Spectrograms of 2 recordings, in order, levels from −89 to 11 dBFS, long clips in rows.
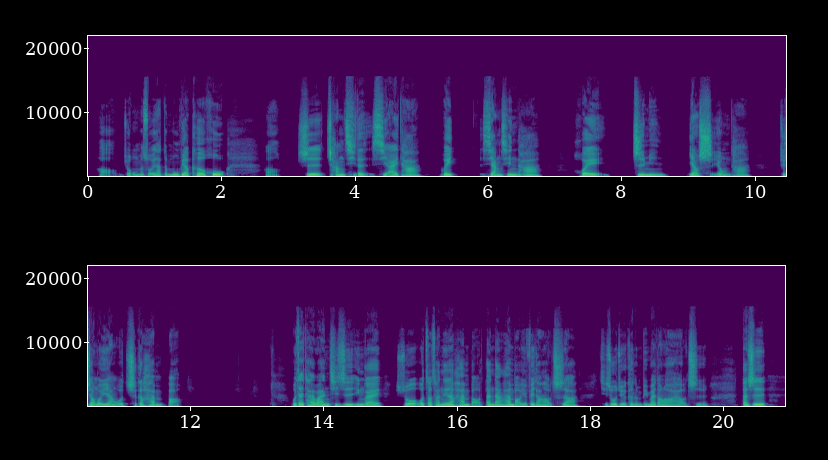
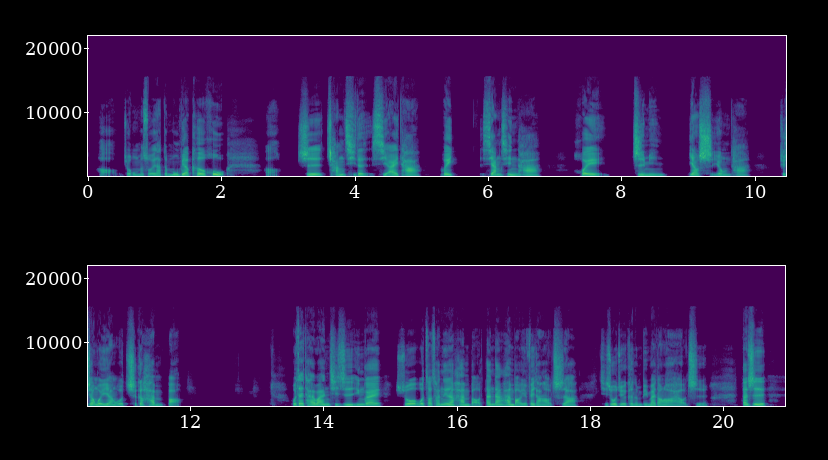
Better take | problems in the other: first | thin; somewhat; fading below 300 Hz

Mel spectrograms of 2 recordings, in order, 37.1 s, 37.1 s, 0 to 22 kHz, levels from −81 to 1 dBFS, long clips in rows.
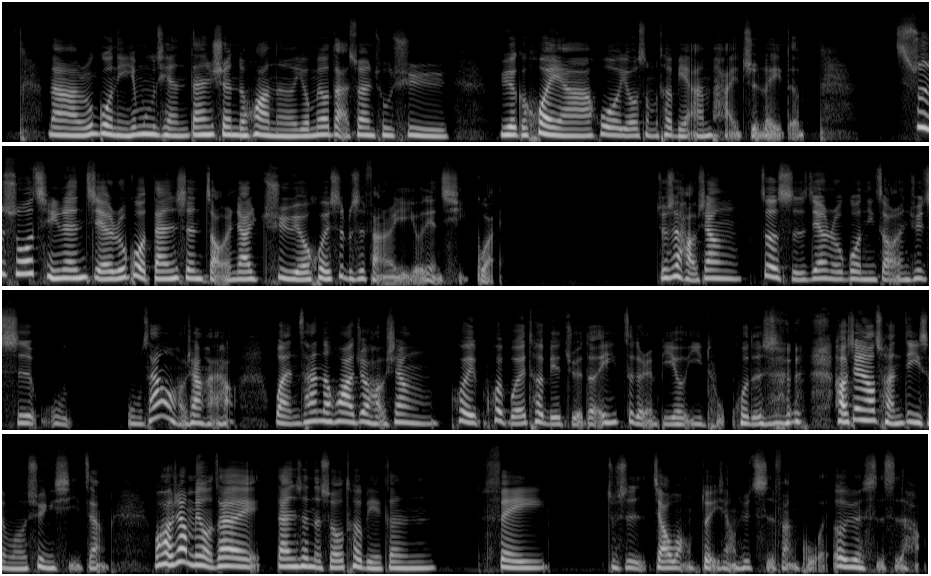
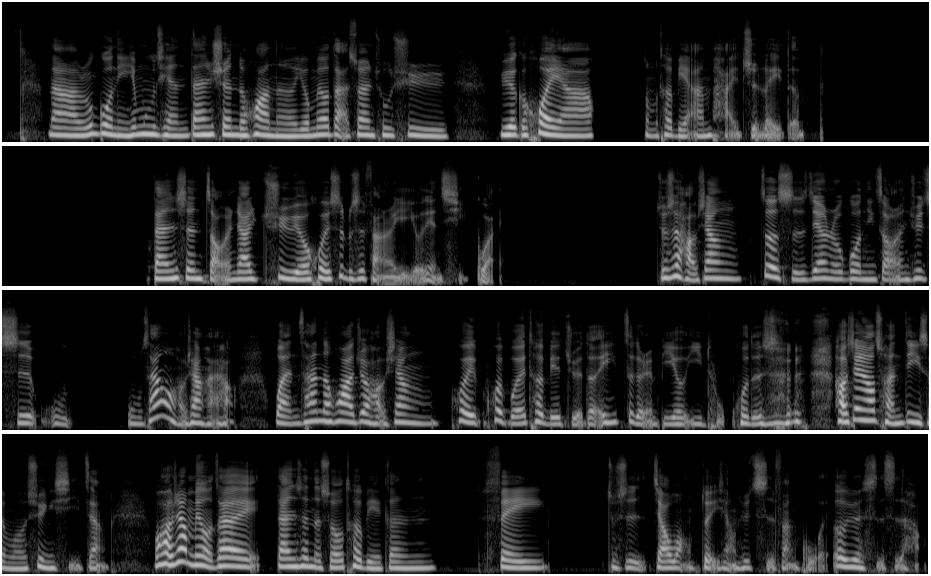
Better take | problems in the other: first | audio cutting out; at 6 s and at 8 s for 2.5 s

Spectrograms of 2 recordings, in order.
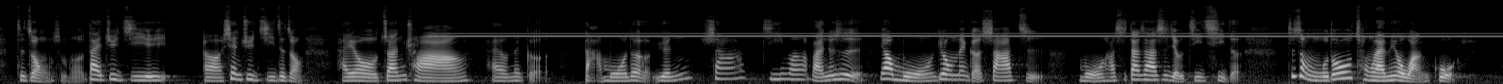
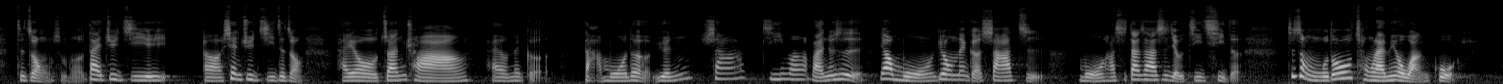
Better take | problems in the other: second | high-pitched whine; loud; from 4.5 s on; 3.5 kHz, 10 dB below the speech

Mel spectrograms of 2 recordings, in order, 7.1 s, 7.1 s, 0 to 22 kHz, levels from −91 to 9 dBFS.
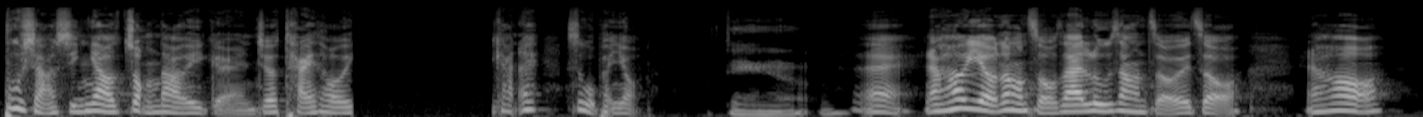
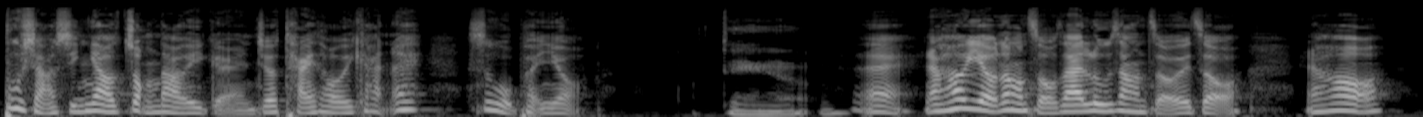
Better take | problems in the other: second | audio freezing; at 2 s for 0.5 s

